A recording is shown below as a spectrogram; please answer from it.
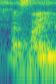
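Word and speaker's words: assign: है तो साइलेंट रहेगा असाइन है एड एस आईजी ए तो एन से पहले जी है तो साइलेंट रहेगा ऐसे ही रेन में भी ए से पहले जी है तो साइलेंट गा ठीक है उसके बाद हमारे पास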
